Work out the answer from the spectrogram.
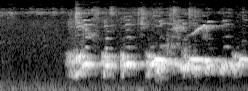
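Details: Local zebra dove giving a lure song meant to draw answers from other doves: a short burst of rolling, trilled coos at an even pitch after a brief silence.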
